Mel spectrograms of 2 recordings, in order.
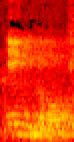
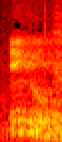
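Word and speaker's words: Inglis: His name was Alexander Ingalls, but that's spelled I-N-G-L-I-S, and the honor lecture is called the Ingalls Lecture.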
